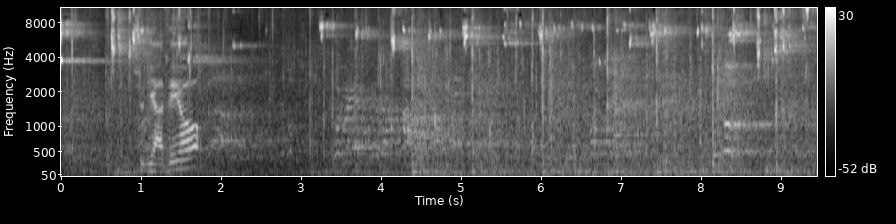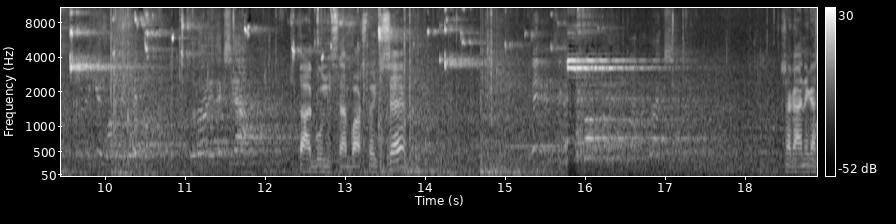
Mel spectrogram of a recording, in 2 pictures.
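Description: Basketball shoes squeak on a hardwood court in a large echoing arena.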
